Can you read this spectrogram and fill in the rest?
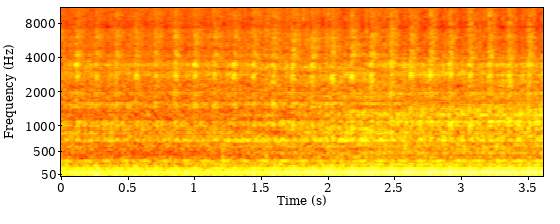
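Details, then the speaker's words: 1968 Pontiac Ventura V8 after replacing the worn factory exhaust with a budget universal single exhaust and Thrush muffler, heard from outside: low, even burble swelling with revs, no rasp, leak or rattle. Sounds much better; normal exhaust note. "Score 1 for a budget exhaust system. What do you think, old girl? Big booty. Listening to it outside, it sounds way better."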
